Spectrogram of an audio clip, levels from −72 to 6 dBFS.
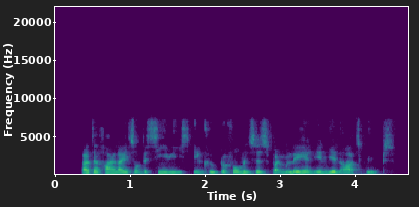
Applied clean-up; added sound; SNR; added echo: neural mask model DeepFilterNet 3.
